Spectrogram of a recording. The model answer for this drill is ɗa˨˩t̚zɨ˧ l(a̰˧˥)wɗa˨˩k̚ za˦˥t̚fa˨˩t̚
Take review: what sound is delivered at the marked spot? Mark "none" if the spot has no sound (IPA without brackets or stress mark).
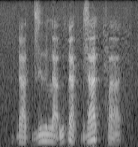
a̰˧˥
